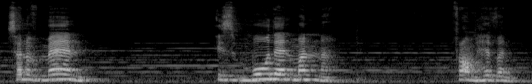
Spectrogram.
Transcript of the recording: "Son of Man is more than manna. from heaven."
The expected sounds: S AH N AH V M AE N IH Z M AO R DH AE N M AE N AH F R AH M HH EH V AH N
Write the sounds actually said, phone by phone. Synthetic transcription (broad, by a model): S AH N AH V M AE N IH Z M AO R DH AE N M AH N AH F R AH M HH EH V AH N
